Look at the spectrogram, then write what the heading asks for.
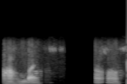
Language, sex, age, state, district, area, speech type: Assamese, male, 18-30, Assam, Golaghat, urban, conversation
